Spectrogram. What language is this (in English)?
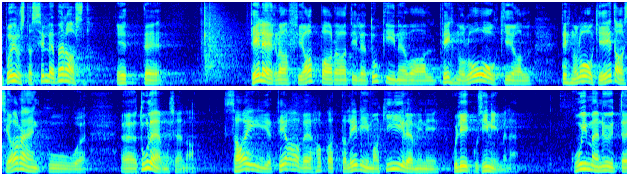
Estonian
